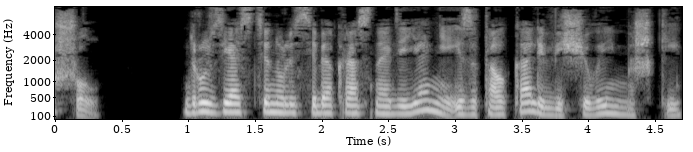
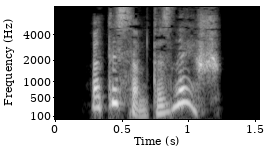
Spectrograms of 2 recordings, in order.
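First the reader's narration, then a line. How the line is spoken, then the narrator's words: Sharp girl's question. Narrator (Russian): резко спросила девочка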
